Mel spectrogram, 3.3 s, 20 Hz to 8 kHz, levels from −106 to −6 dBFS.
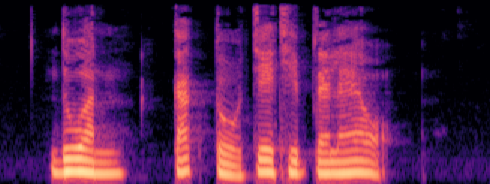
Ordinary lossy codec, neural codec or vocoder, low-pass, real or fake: AAC, 48 kbps; none; 7.2 kHz; real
